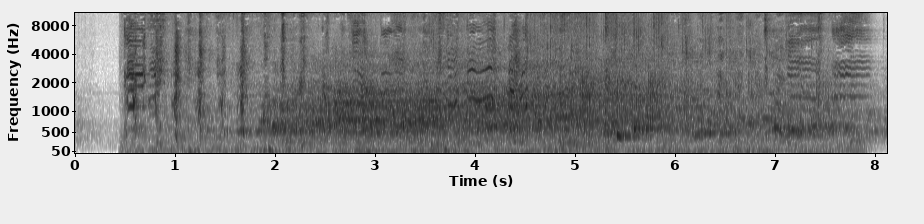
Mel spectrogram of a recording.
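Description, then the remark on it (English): Foxes giggling: a burst of quick, panting chuckles leads into a continuous stream of high, chattering, cackling calls that stays loud and busy for several seconds. “We have video of foxes giggling.”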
